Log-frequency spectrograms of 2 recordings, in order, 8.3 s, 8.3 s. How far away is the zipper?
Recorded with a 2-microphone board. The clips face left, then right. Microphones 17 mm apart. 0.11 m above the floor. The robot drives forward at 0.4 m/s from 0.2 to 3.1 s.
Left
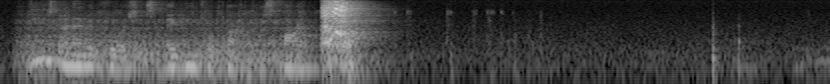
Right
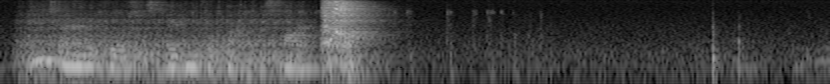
About 0.6 m.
